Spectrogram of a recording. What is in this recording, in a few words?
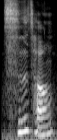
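"cícéng", Chinese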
